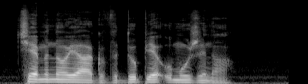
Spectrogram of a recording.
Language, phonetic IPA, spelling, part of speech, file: Polish, [ˈt͡ɕɛ̃mnɔ ˈjaɡ ˈv‿dupʲjɛ ˌu‿muˈʒɨ̃na], ciemno jak w dupie u Murzyna, adverbial phrase, Pl-ciemno jak w dupie u Murzyna.ogg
